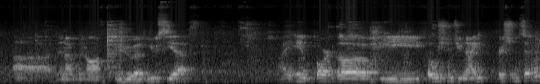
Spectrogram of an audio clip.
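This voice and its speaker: Over noticeable background noise and an audible room echo, a man with an American accent speaks at a fairly slow pace. His pitch is fairly high, with ordinary pitch variation. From Florida, Vero Beach. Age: 30s. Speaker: new member of an organization, former radio host. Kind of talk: self-introduction talk. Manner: hesitant, many fillers.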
